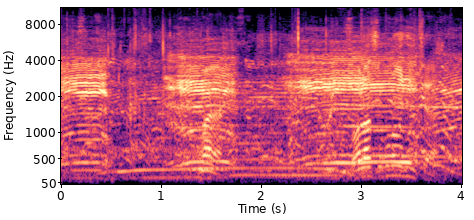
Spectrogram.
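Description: Cattle lowing in long, drawn-out calls, over people talking.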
